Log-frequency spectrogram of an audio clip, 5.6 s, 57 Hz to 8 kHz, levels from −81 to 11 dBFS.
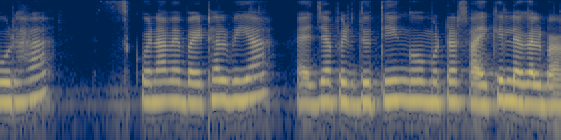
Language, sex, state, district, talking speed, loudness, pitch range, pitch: Bhojpuri, female, Bihar, Saran, 140 wpm, -16 LUFS, 215-235 Hz, 225 Hz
